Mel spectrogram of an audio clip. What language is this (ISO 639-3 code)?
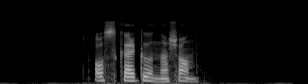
swe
